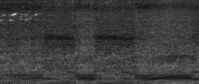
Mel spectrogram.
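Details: Carbureted motorcycle that used to die when throttled, after refitting parts: clean repeated throttle blips rising and falling smoothly without stumbling or stalling; the engine now revs freely, normal.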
